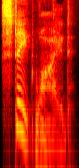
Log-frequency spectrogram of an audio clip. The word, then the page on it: statewide: British English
